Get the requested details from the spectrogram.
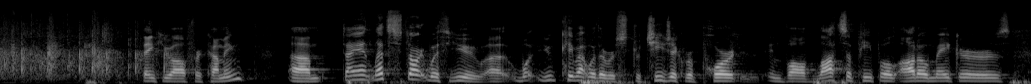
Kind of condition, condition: setting, live audience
